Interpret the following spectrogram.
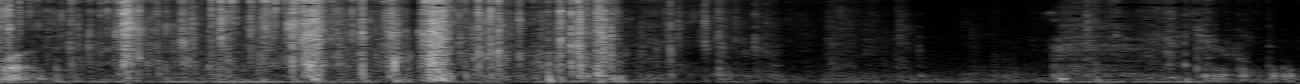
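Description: Foil Pokémon card booster pack wrapper being torn open and crinkled in the hands, a dense run of tearing and crackling that stops about three seconds in.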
